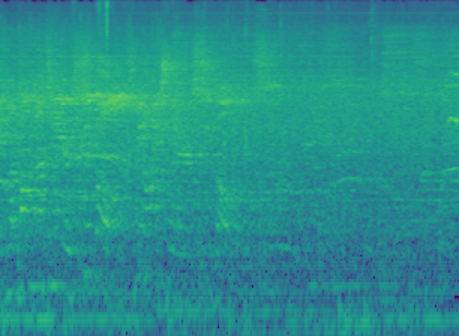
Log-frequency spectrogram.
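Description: Music with a steady bass line playing over an ice rink's public-address system, with voices and chatter from the crowd and players in the arena, and a few faint knocks.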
